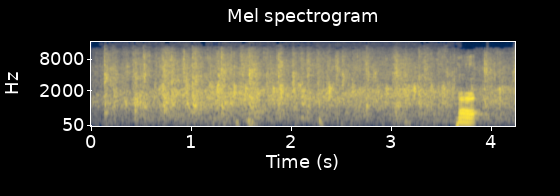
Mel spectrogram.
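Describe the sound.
An audience applauds to welcome a speaker at a lecture event. Dense, steady clapping fills the whole stretch, and a short voice cuts in near the end.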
